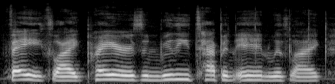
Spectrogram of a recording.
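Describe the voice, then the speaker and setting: A woman's voice: medium pitch, steady tone, takes it slowly, darkish tone. A woman giving a casual, chatty tarot reading, emphatic and encouraging, full of fillers. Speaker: tarot card reader.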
